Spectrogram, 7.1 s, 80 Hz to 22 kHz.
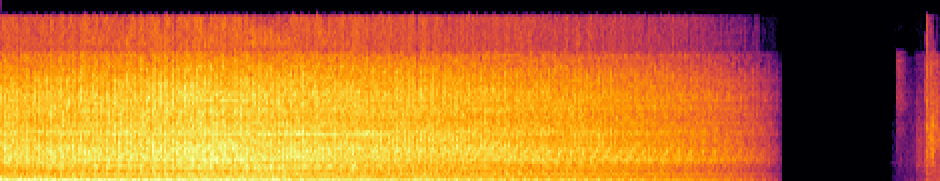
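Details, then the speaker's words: Toyota MR2 with newly installed 3S-GTE turbo engine (CT26 turbo), days later once completed: even steady idle with no rattle, then switched off and winds down smoothly; running good, 22 inHg vacuum. "we're gonna start this up again and I'll let you hear it without that rattling you guys probably bought that sounded like crap in the last few clips"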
